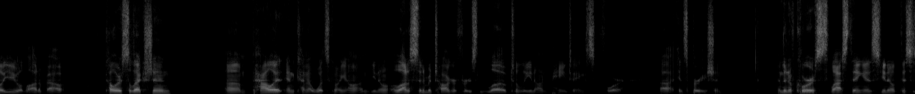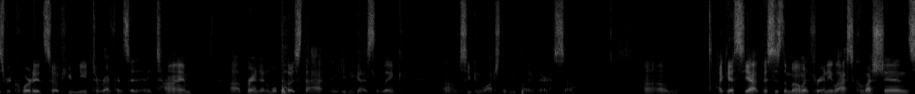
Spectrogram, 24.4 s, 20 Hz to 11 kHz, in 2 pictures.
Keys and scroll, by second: 20.0 Right, 20.6 Left.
